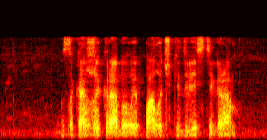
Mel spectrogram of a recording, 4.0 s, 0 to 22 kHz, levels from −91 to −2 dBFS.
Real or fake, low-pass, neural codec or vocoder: fake; 7.2 kHz; vocoder, 22.05 kHz, 80 mel bands, HiFi-GAN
